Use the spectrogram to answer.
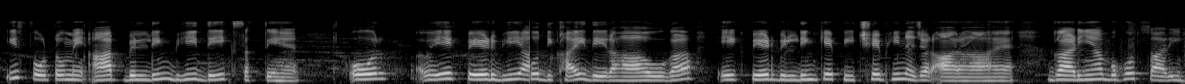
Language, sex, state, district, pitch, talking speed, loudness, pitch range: Hindi, female, Bihar, Begusarai, 220 Hz, 160 wpm, -22 LUFS, 200-235 Hz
